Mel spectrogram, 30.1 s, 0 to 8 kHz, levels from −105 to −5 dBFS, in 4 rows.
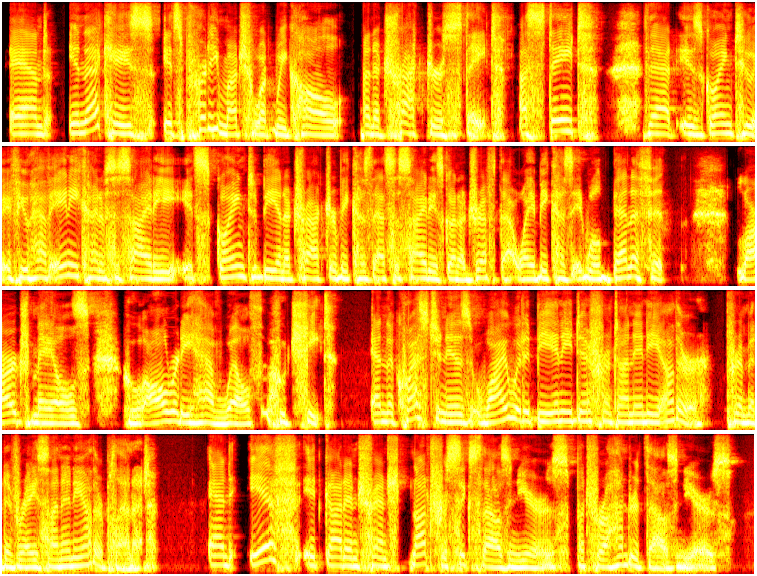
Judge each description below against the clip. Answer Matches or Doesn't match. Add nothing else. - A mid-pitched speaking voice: Matches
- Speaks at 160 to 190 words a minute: Matches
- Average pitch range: Matches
